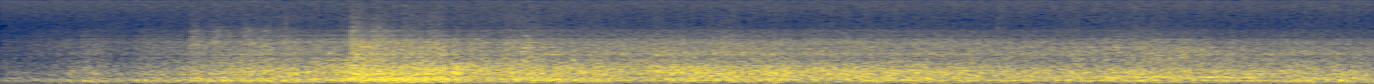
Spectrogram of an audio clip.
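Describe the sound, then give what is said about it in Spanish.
A metro train arrives with a broad, steady rumbling roar that swells early on and then holds at an even, moderate level, with no voices. “allá viene el metro que debo tomar”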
